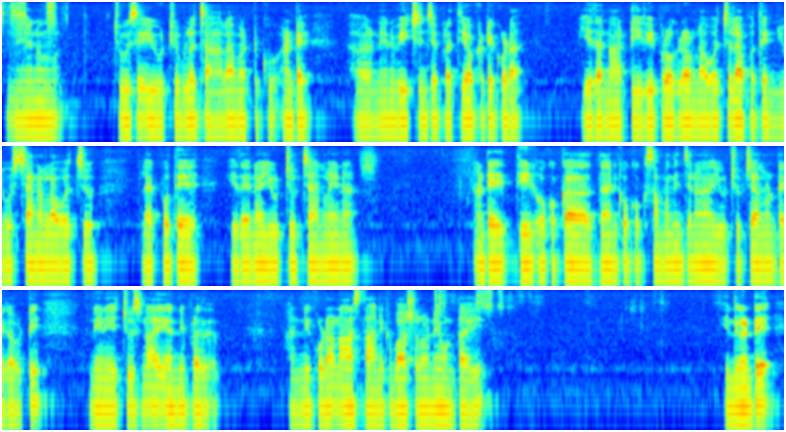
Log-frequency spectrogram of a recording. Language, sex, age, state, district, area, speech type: Telugu, male, 30-45, Andhra Pradesh, Eluru, rural, spontaneous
